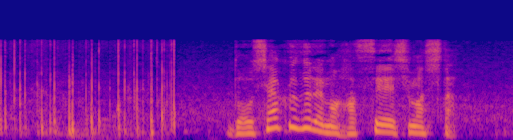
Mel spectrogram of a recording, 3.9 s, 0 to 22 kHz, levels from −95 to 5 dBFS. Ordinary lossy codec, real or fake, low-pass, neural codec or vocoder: none; fake; none; codec, 16 kHz, 8 kbps, FreqCodec, smaller model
